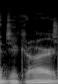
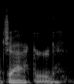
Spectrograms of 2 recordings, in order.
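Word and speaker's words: jacquard: uh Thomas's favorite Creole jacard is that how you say it yeah jacard jard upper unless your from Central PA then you call it jackard Jack which I think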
